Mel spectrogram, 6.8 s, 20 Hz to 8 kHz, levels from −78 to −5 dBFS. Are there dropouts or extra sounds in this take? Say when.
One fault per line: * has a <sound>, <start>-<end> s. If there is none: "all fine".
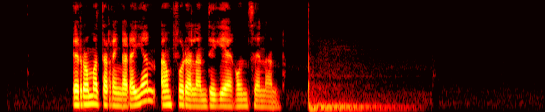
* has a thud, 3.8-5.4 s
